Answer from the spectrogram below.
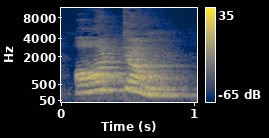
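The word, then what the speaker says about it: autumn: अंत में आए, कॉलम ऑटम ऑटम में भी एम और एन है एन अंत में है तो एन साइलेंट है, डैम एम एन एन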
